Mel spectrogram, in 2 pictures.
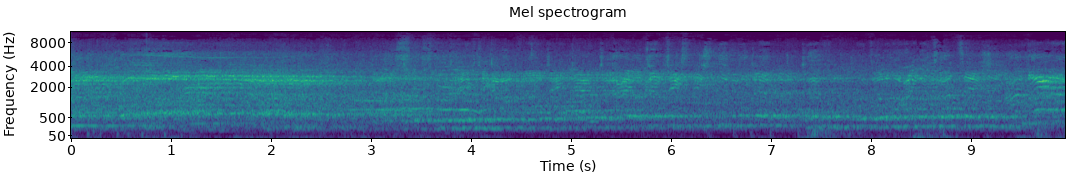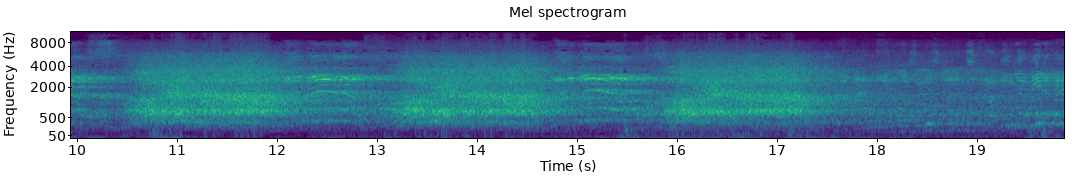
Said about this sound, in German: Wir genießen mal erst den Jubel.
